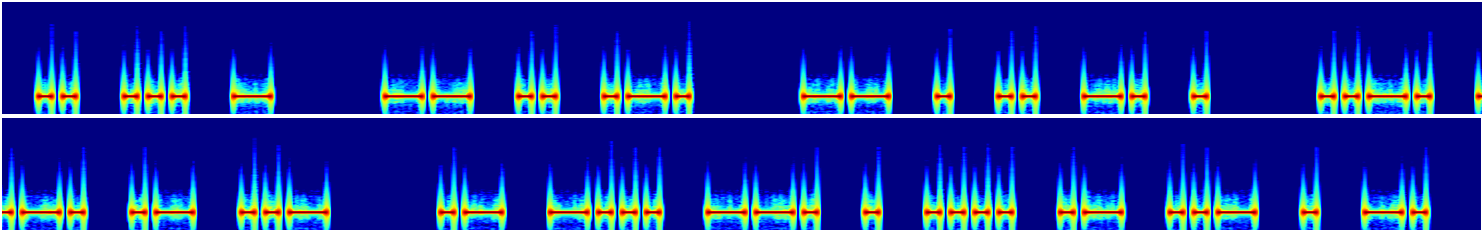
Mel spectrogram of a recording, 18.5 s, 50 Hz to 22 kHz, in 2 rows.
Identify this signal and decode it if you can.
Morse code, heard as a keyed tone, about 16 wpm, 680 Hz. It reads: IST MIR MEINE FRAU ABGEHAUEN
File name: Morsekurs / Witze / Witz 22. Februar 2022 70 F80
